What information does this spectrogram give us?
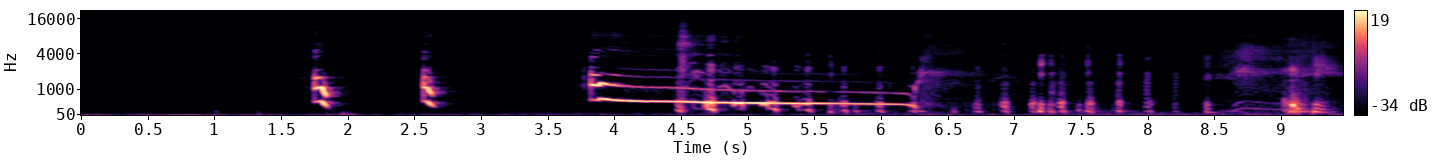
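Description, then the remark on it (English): A person imitates a coyote by mouth as a locator call: two short yips, then a long wavering howl that slides downward, followed by a burst of choppy yipping. Fairly loud. “Normally I just coyote call with my mouth.”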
